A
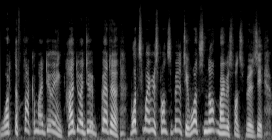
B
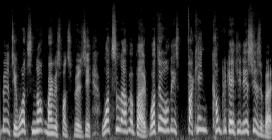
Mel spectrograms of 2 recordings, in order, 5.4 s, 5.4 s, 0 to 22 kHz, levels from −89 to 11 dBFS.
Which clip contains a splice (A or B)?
A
